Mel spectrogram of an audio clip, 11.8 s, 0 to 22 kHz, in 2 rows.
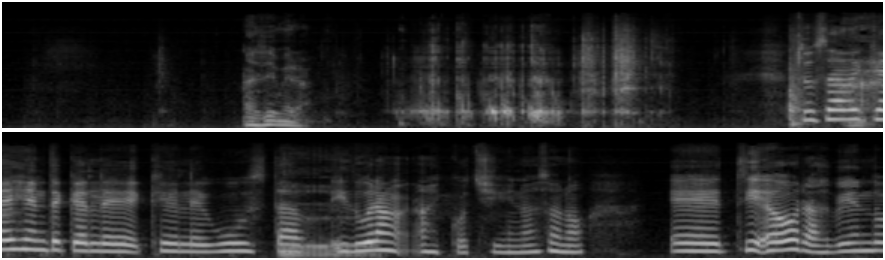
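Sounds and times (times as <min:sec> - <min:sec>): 
speech: 0:01.6 - 0:02.2, 0:05.3 - 0:11.7
ice being chewed: 0:02.5 - 0:04.5.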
